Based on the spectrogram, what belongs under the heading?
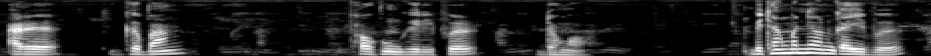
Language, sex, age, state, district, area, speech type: Bodo, male, 30-45, Assam, Baksa, urban, spontaneous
